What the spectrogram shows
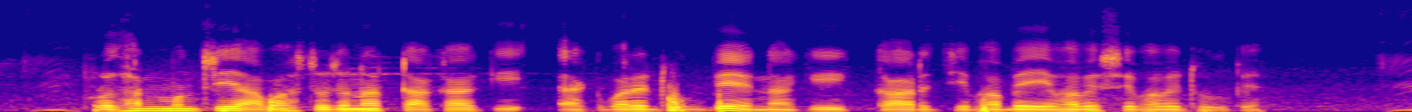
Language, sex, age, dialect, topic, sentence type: Bengali, male, 25-30, Standard Colloquial, banking, question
